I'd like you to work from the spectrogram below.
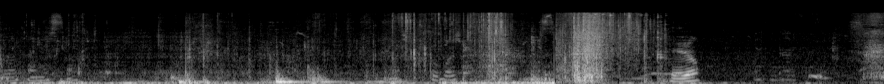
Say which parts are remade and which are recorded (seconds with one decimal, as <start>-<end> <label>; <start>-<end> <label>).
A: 0.0-1.0 recorded; 1.0-1.9 remade; 1.9-8.8 recorded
